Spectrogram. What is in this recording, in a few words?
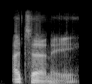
"attorney", British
